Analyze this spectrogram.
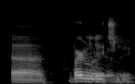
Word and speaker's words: Bertolucci: Bertolucci. Yeah. Berta. It's spelled Bertolucci.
